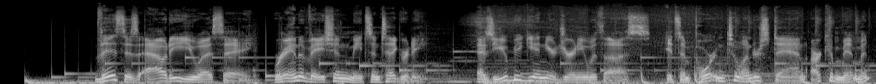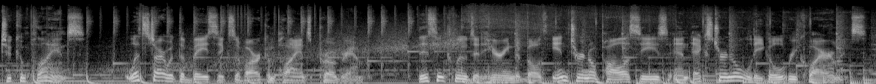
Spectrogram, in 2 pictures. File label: Narration Compliance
